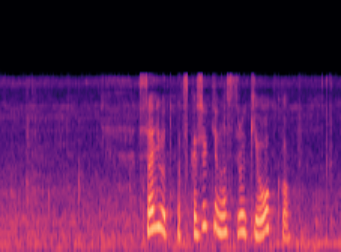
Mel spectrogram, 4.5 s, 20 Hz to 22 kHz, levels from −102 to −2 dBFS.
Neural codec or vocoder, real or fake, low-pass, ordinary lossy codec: codec, 16 kHz, 16 kbps, FreqCodec, smaller model; fake; 7.2 kHz; none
